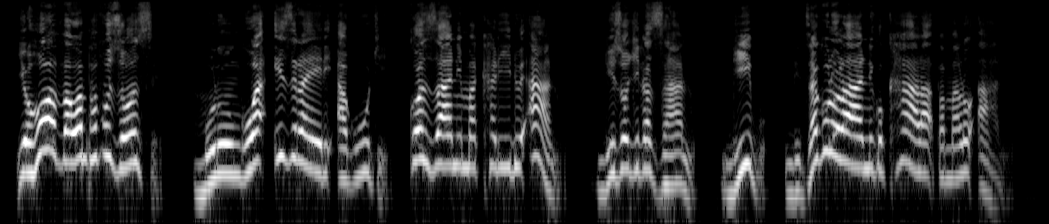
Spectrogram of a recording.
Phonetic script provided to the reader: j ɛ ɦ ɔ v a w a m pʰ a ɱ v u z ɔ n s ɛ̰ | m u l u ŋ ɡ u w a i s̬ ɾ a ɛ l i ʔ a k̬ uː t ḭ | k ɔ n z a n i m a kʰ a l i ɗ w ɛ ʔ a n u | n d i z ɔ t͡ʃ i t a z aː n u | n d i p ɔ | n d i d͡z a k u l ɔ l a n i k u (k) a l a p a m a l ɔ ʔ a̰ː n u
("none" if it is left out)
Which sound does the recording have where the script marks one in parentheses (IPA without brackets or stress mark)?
kʰ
